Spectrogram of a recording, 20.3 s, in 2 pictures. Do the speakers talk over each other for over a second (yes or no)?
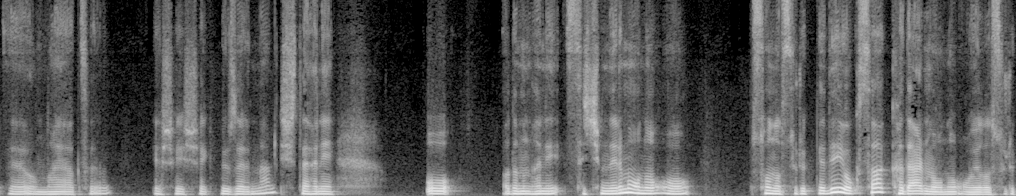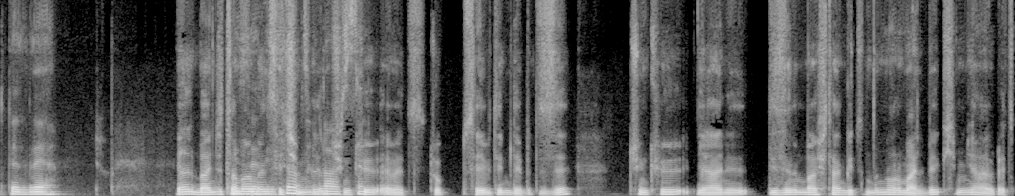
yes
